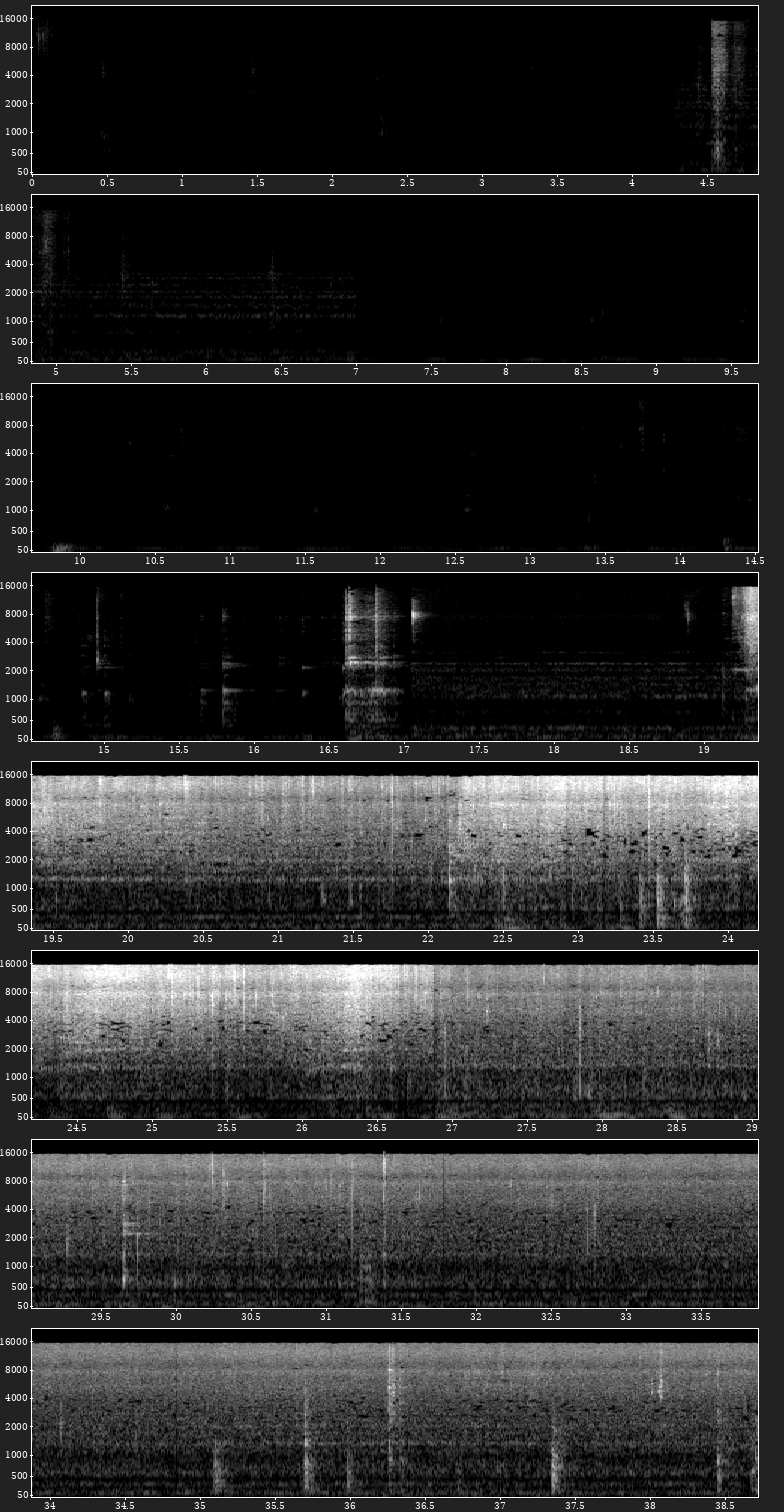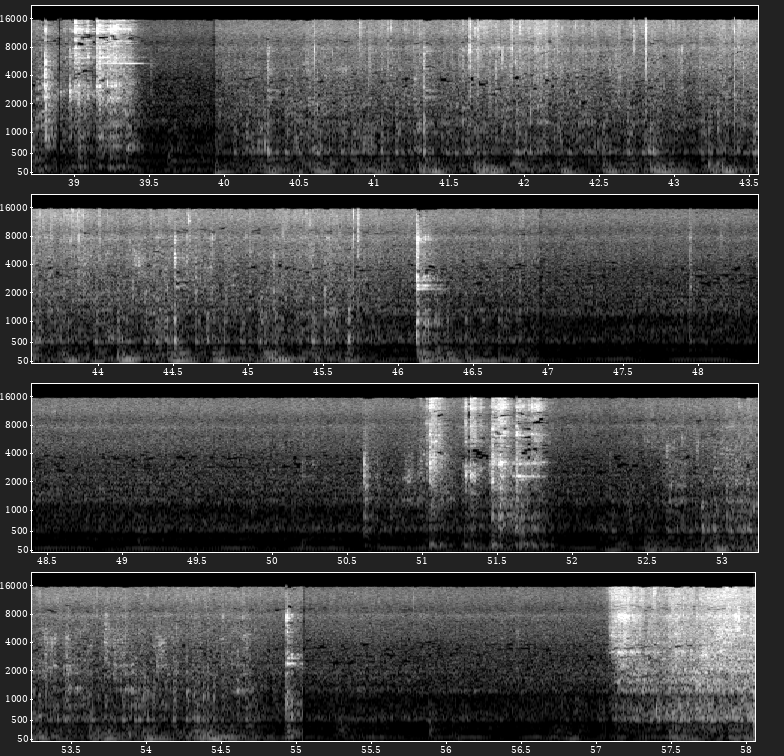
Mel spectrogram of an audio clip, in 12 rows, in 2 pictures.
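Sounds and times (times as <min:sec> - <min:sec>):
onion sizzling in hot oil: 0:19.2 - 0:58.0
spoon scraping against pot: 0:50.6 - 0:55.1.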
